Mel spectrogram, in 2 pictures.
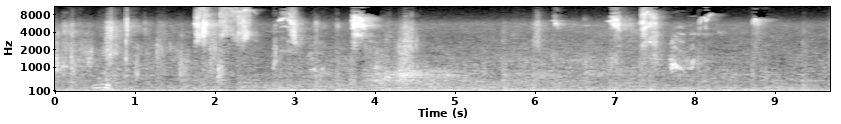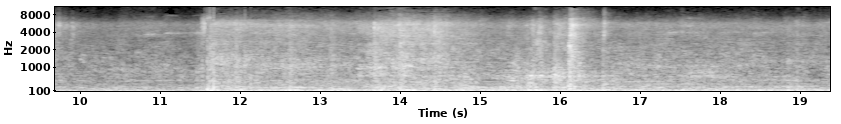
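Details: Baby monkey throwing a crying tantrum after being mistreated by its mother: shrill, high squealing cries in short bursts during the first ten seconds, then a steady broadband background hiss with fainter cries.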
